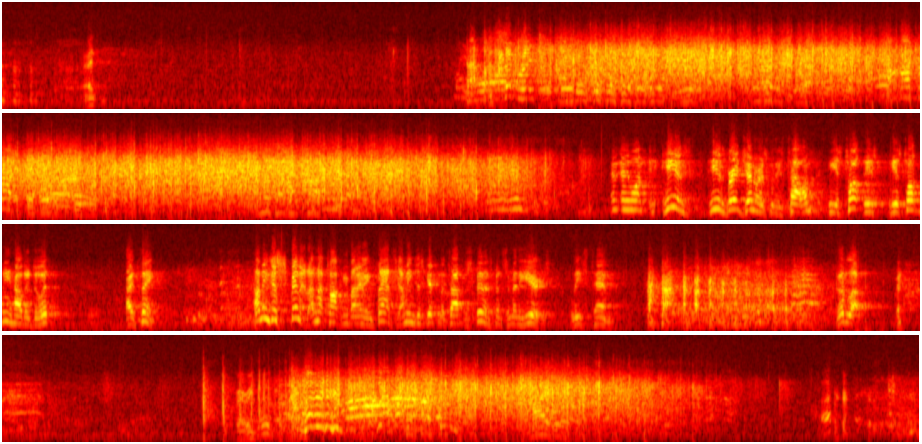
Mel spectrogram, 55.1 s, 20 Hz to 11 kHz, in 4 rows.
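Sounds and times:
studio audience applauding: 7.1s - 22.2s, 44.3s - 53.2s.

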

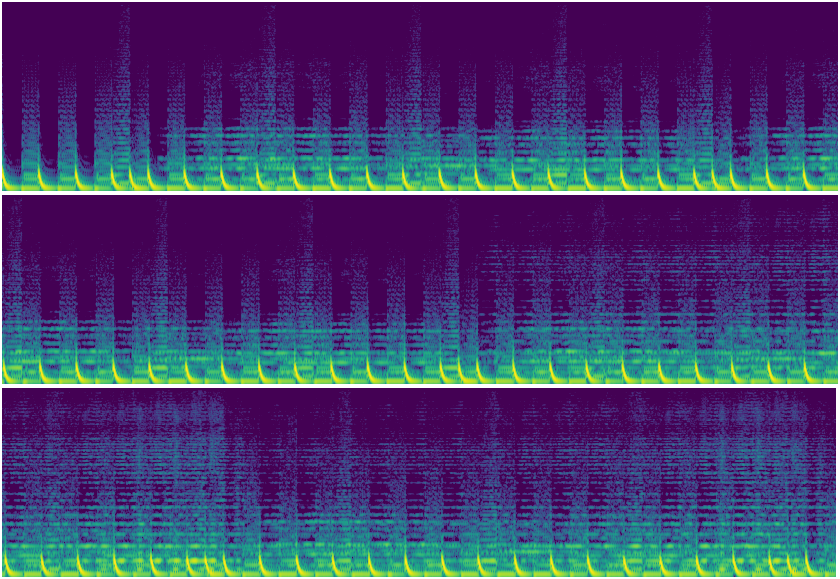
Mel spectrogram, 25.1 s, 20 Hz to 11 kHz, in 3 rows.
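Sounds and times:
deep bass drone: 0.0s - 25.0s
techno kick drum: 0.0s - 25.0s
synth pad: 1.6s - 25.0s.

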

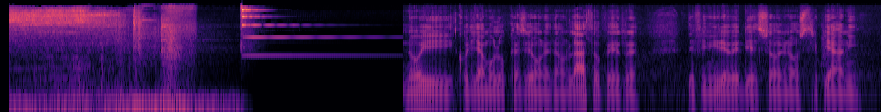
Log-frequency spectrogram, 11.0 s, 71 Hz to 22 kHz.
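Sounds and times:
bright bell-like ding: 3.0s - 5.1s.

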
